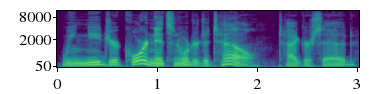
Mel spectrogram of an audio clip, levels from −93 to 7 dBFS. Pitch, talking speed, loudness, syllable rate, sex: 120 Hz, 220 wpm, -18 LUFS, 5.8 syllables/s, male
